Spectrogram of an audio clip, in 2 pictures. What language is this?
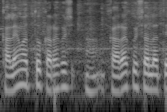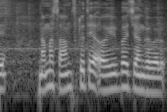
Kannada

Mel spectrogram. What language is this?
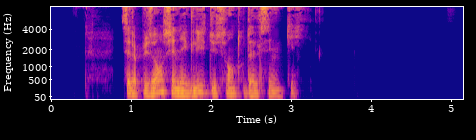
French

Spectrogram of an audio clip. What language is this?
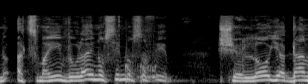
Hebrew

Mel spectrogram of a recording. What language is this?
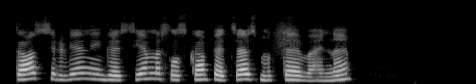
Latvian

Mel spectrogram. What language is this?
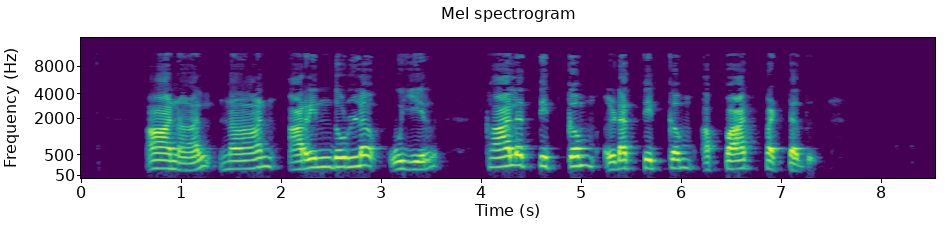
Tamil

